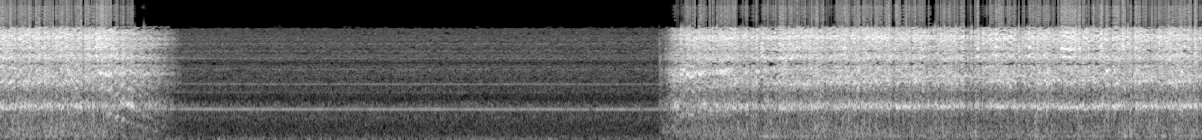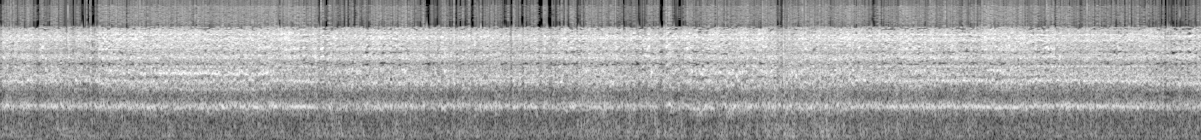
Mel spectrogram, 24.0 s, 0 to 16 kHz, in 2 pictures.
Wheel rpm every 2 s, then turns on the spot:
160, 0, 0, 100, 230, 230, 220, 220, 230, 220, 230, 230.
none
